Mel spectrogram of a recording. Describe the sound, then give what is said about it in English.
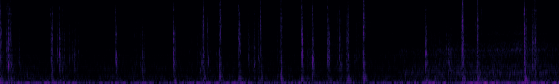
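Rapid, forceful typing on a computer keyboard, the keys hit hard with sharp clicks in an uneven rhythm, loud, with no voices. “You seem to be, seem to be hitting the keys a little hard.”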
